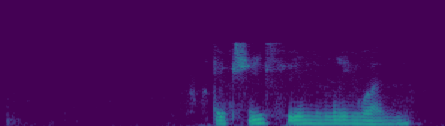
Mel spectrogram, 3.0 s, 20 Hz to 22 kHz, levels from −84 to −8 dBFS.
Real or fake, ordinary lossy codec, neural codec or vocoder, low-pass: fake; AAC, 48 kbps; codec, 24 kHz, 1.5 kbps, HILCodec; 5.4 kHz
